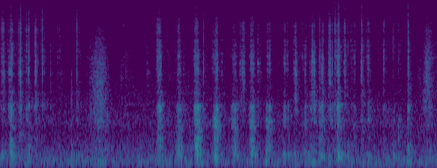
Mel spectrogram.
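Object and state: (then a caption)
Scratch art paper sheet being scratched. A wooden stylus scratches dense strokes into the black coating of a flat, thin scratch art sheet. Quiet, dry, rasping scrapes come in quick, uneven bursts with a bright, hissy edge. Each stroke stops short with almost no ring.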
